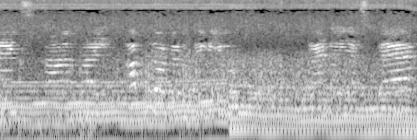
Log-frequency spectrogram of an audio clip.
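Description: Soft background music of sustained, held chords with a low bass note that changes about halfway through, under a man's voice.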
